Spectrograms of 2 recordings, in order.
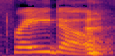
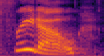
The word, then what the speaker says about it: Fredo: So, you know, people were like, it's pronounced Fredo. Although there was different ones. – Yes. – Stephanie said it's pronounced Fredo. Carmela said it's Fredo.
